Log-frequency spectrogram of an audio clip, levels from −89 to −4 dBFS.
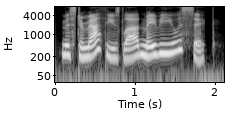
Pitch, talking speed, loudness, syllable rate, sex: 230 Hz, 200 wpm, -19 LUFS, 5.4 syllables/s, female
